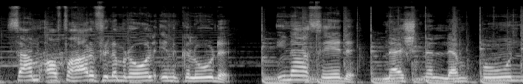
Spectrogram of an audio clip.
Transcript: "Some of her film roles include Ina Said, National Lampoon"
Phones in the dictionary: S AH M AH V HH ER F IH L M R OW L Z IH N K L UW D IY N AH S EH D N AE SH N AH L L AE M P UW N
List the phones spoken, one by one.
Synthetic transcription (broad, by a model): S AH M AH F HH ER F IH L M R OW L IH N K L UW D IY N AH S EH D N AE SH N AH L L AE M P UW N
